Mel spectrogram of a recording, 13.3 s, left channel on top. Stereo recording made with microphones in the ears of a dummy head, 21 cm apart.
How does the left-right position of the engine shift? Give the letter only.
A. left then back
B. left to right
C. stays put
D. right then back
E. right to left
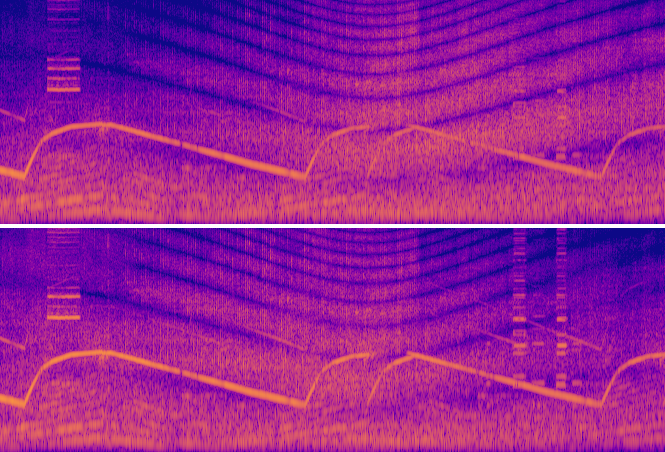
E.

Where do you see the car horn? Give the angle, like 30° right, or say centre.
30° right.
